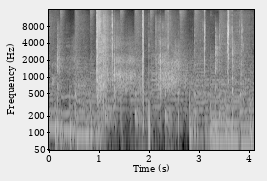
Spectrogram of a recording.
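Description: Krieghoff K80 Parcours X shotgun fired at clay targets, a few sharp reports near and loud, one strong blast early and sharper cracks later, with outdoor background noise between.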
